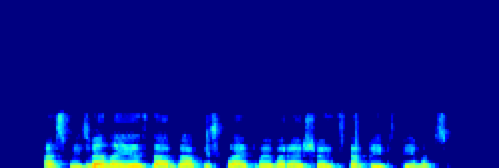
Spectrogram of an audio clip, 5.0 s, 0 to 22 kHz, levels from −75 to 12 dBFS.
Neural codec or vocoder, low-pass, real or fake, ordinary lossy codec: none; 7.2 kHz; real; MP3, 64 kbps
